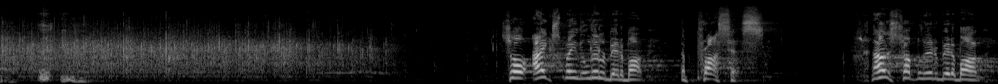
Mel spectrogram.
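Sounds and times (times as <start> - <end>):
audience clapping: 0.0 - 4.9
speech: 0.4 - 1.0, 5.1 - 7.7, 8.6 - 9.9.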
